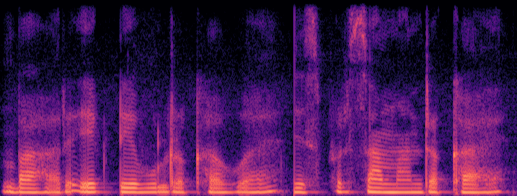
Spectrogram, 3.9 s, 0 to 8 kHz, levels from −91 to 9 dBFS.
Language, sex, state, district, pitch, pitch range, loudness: Hindi, female, Jharkhand, Deoghar, 175 Hz, 170-180 Hz, -17 LUFS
